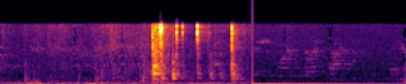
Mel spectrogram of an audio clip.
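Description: Rusted steel truck bumper being pulled free from the frame after its bolts were removed: metal clunks and rattles about a second and a half in, ending in one sharp click.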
